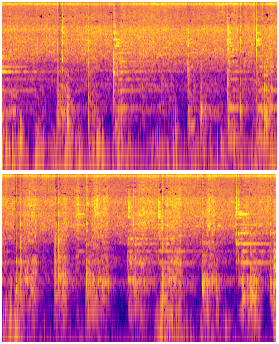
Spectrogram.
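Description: Tomato, onion and garlic fry in a pan while being stirred, with steady loud sizzling and repeated scraping strokes of a utensil throughout.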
